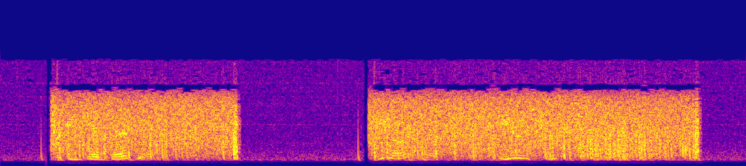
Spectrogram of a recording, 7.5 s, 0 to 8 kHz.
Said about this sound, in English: To check in, you're really down in the white noise. Was anybody able to recognize that station and could they do a relay, call W4DJW? If you move around, try to bump up your power, we'd really like to get you checked in.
